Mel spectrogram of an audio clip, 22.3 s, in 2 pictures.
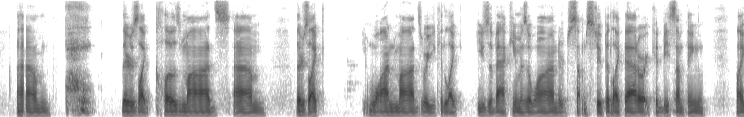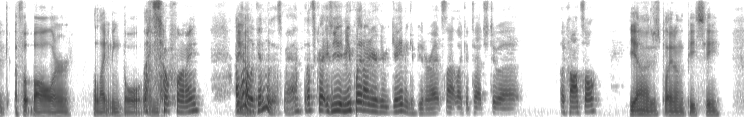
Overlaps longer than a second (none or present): none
